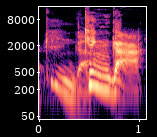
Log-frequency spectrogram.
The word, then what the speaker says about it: Kinga: Felicia Day's character is Kinga, or just Kinga Forrester. I think I had a little too hard G there. – Kinga.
